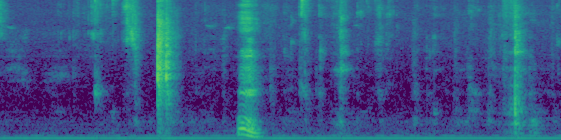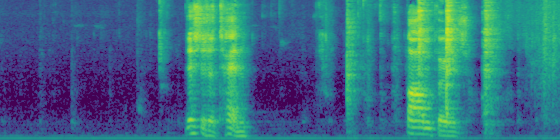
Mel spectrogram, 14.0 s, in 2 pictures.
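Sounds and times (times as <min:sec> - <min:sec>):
man chewing with mouth open: 0:00.6 - 0:09.3, 0:10.2 - 0:12.1.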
